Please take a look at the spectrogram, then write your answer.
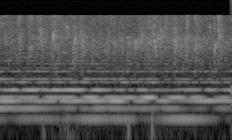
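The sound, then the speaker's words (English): A church audience claps for Jesus during a service in a steady, dense patter over a sustained, droning keyboard chord that holds throughout; the clapping is fairly soft and blends into the continuous musical tones. “Your clap is, your hand clap is very weak.”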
